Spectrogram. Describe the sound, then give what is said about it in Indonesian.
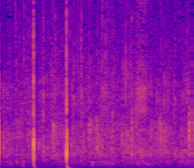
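Applause from a group, a steady wash of clapping with two sharp, louder claps standing out early on; no one speaks over it. “Kamu berikan tepuk kita.”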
